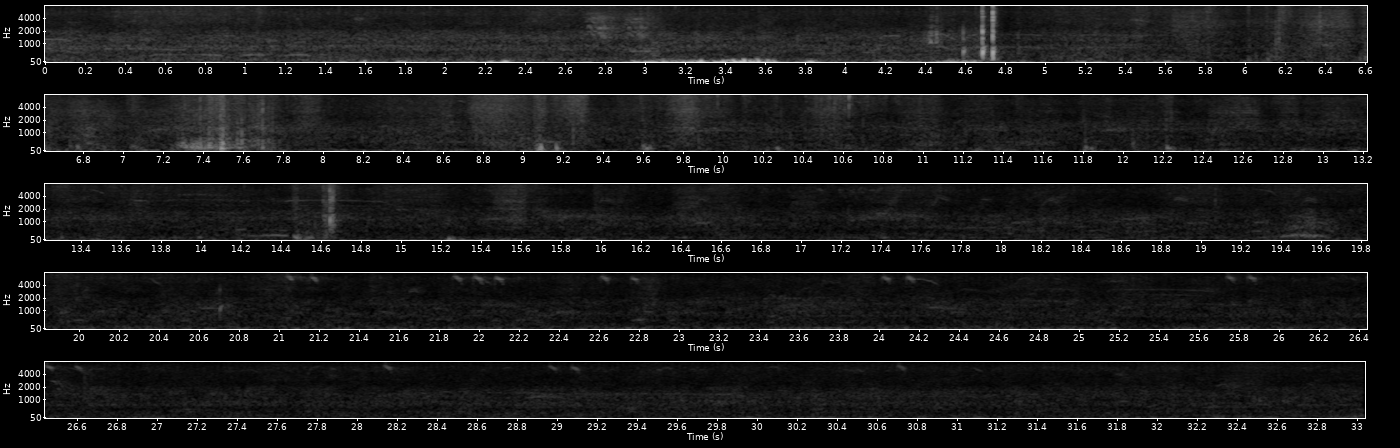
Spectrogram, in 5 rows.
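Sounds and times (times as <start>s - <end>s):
faint high bird chirps: 13.5s - 23.0s.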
